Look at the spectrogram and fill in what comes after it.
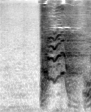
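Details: Angry chihuahua giving one loud, sharp, high-pitched yap that breaks off abruptly after a brief quiet lead-in.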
